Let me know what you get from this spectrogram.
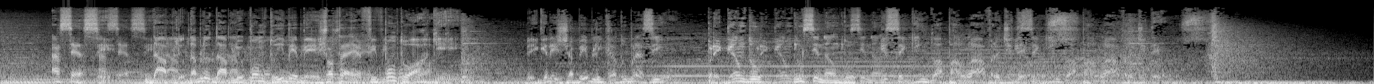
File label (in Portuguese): VOZ IMPACTO GRAVE vinheta para circulo de oracao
